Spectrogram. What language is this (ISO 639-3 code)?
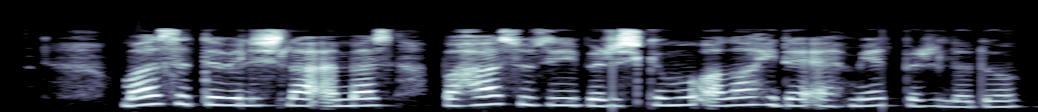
uig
